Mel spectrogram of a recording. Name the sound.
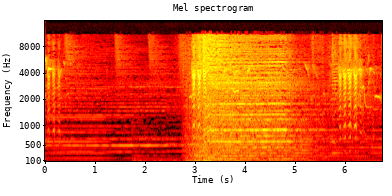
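goat bleating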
